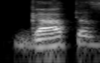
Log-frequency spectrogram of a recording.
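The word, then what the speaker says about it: gathas: Gatas a gente escreve como se fosse escrever gata, só que o final é T-H-A-S, gatas.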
